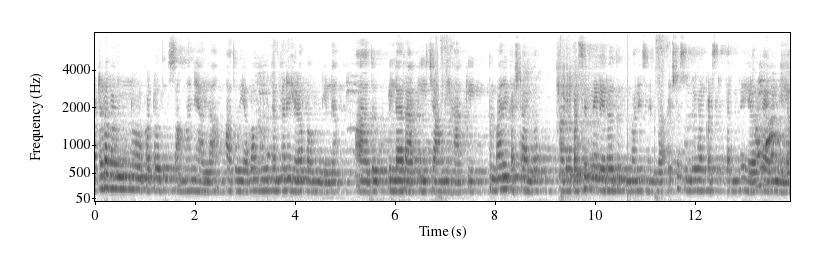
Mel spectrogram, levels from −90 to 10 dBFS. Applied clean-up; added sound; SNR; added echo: neural separator model SepFormer DNS4.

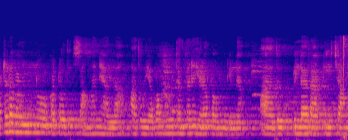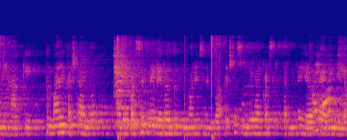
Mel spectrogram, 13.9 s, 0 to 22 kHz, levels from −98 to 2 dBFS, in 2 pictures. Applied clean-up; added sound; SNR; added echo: none; Coin (dropping); 17 dB; reverberation time 2.1 s.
